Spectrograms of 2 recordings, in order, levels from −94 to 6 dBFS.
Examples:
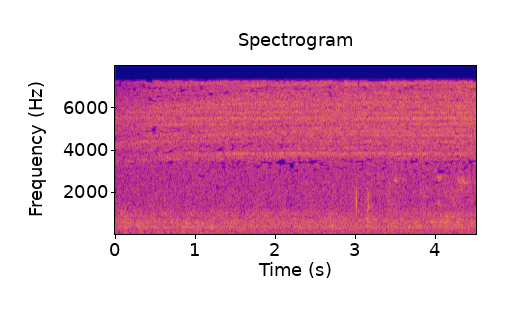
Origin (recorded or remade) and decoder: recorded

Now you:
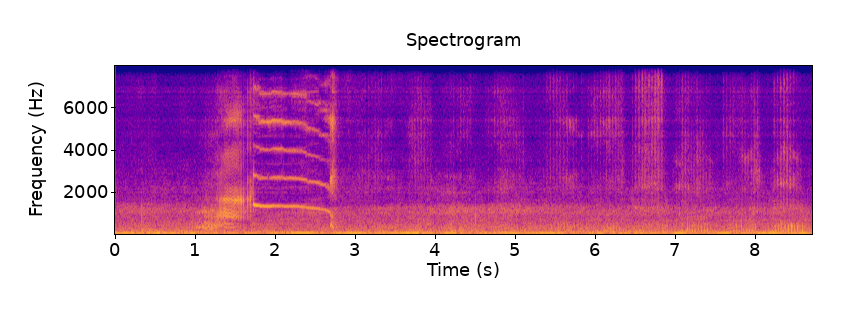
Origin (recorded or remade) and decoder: remade, codec, DAC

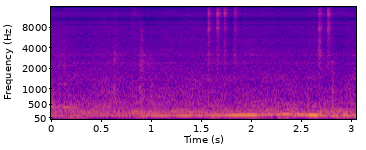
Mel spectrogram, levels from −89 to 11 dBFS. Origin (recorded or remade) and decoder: remade, codec, DAC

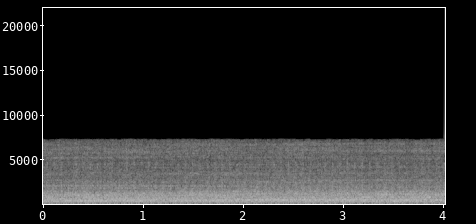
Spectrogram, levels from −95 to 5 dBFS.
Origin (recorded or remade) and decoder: recorded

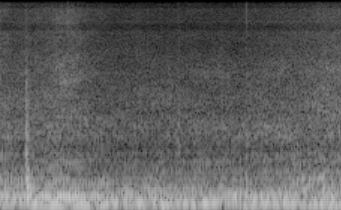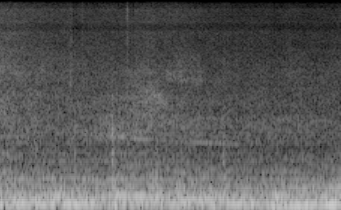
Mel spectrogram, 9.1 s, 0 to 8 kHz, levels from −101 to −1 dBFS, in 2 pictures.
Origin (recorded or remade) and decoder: remade, codec, DAC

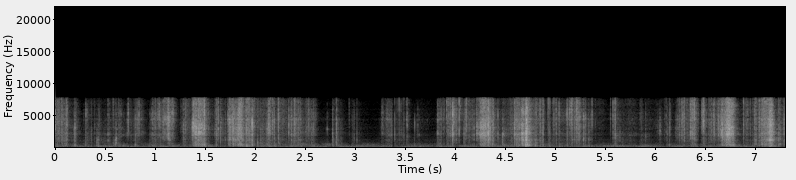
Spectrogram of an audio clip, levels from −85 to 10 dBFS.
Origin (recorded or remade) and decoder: remade, codec, DAC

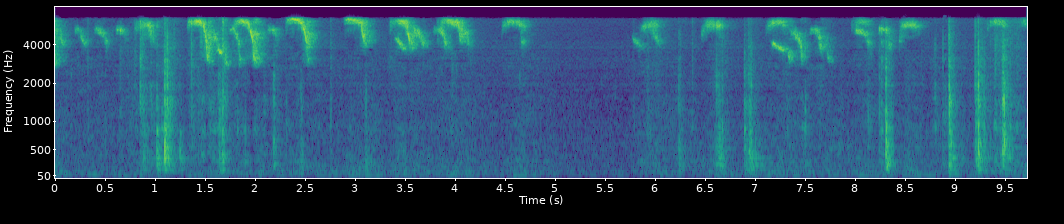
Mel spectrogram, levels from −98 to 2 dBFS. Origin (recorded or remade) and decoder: remade, codec, DAC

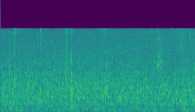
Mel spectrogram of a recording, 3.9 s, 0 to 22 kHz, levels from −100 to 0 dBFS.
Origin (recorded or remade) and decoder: remade, codec, DAC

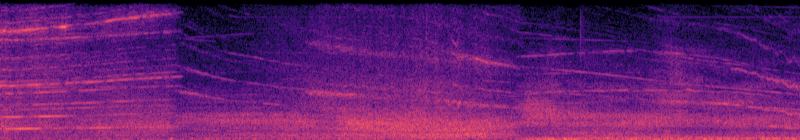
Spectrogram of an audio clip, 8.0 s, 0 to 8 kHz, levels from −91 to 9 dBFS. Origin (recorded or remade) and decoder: recorded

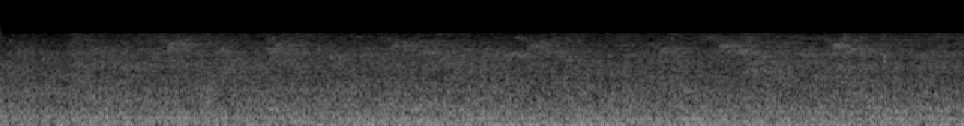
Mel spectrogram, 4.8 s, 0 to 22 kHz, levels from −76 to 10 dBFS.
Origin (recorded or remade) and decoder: recorded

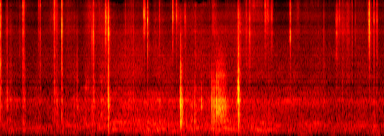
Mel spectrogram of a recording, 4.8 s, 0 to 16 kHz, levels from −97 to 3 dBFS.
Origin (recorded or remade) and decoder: remade, codec, DAC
